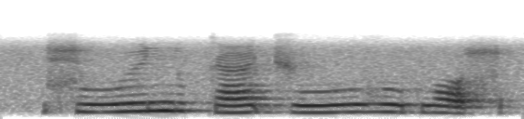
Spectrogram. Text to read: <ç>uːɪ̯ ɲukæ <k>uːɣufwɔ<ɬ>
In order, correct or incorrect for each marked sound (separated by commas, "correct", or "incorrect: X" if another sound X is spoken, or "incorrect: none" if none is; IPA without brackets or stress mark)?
incorrect: ɕ, incorrect: t͡ʃ, correct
